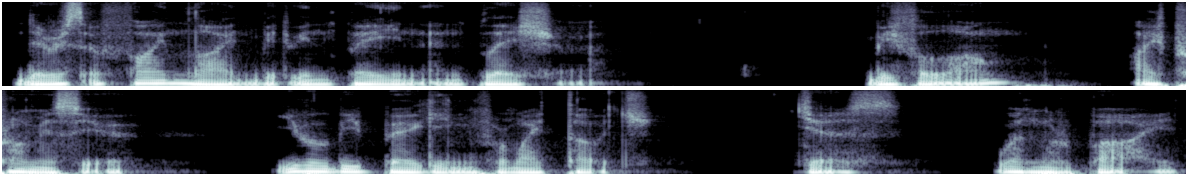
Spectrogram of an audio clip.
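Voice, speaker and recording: A man playing a centuries-old, possessive and sadistic vampire in an intimate ASMR roleplay, speaking in a husky, silky, dominant and condescending way. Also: rumbling low, dark tone, exaggerated voice. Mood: gloating, seductive.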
